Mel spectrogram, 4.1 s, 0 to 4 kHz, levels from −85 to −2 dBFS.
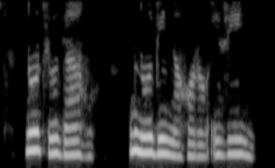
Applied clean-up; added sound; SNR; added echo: none; none; none; none.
